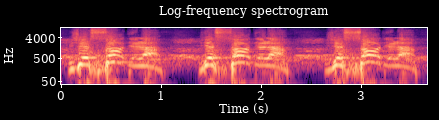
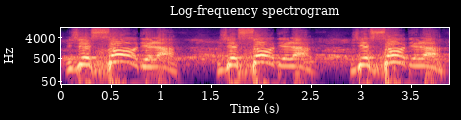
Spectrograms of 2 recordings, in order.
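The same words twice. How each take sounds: The two takes are said the same way.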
